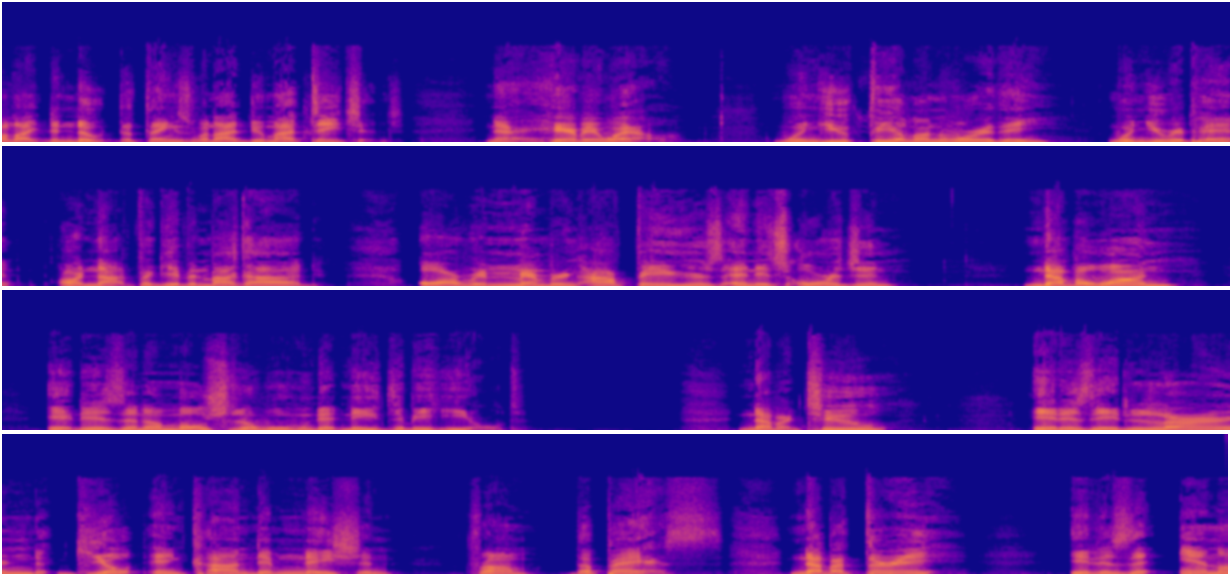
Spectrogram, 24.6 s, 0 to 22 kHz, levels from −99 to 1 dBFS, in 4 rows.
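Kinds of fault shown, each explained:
Nothing stood out on listening to this speech recording.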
